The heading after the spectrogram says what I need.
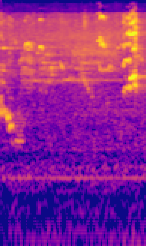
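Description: Australian magpie giving a brief fluting, warbled phrase: a falling whistle, then after a pause a burst of high, bright notes over a low steady hum.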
